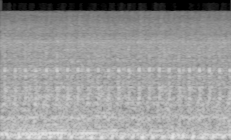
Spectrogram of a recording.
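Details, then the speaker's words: Yamaha NMAX (ISC-sensor injected scooter) that revved up by itself, after a hose fix on the idle control: after about a minute warm it holds a steady, even idle with no hunting or surging; high-mileage engine is somewhat noisy; normal idle. "Ini kita udah nunggu kurang lebih hampir semenit, dan posisi gasnya udah stabil."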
